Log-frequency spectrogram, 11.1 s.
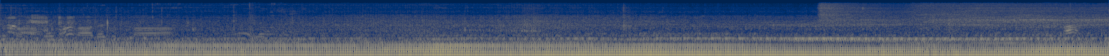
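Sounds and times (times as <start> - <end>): car engine idling: 0.0 - 11.0
hissing rush: 8.0 - 11.0.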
